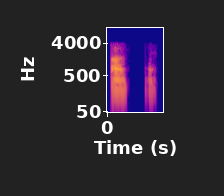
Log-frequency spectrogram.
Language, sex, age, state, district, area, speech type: Telugu, female, 30-45, Telangana, Medak, urban, conversation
